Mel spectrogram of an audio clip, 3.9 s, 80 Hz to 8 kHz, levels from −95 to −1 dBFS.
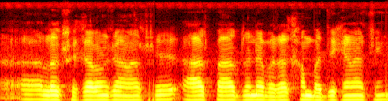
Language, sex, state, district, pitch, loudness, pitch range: Garhwali, male, Uttarakhand, Tehri Garhwal, 125 Hz, -17 LUFS, 120-125 Hz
